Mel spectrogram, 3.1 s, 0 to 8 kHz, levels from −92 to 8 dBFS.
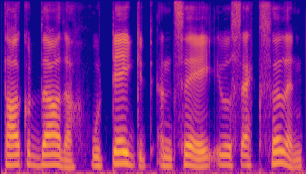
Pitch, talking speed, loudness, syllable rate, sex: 160 Hz, 195 wpm, -17 LUFS, 4.9 syllables/s, male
